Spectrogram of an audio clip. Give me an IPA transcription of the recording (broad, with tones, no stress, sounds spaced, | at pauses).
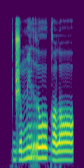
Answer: d͡ʒ ʊ˨ m ĩ˦ r oː˦ ɡ ɔ˨ l ɔ˦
